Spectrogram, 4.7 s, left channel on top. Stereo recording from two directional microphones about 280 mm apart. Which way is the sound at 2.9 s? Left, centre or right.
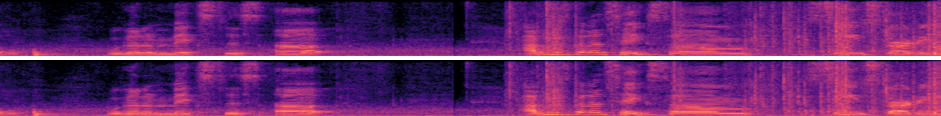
Centre.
